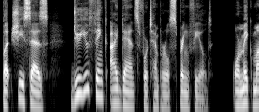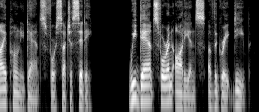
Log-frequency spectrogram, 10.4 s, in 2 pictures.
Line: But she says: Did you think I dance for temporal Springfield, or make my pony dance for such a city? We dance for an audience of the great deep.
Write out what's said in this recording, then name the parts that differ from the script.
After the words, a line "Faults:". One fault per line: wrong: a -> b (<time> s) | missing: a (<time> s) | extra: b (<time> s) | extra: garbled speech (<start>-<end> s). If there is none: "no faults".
But she says: Do you think I dance for temporal Springfield, or make my pony dance for such a city? We dance for an audience of the great deep.
Faults:
wrong: Did -> Do (1.4 s)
